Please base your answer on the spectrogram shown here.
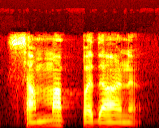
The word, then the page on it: sammappadana: Pali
